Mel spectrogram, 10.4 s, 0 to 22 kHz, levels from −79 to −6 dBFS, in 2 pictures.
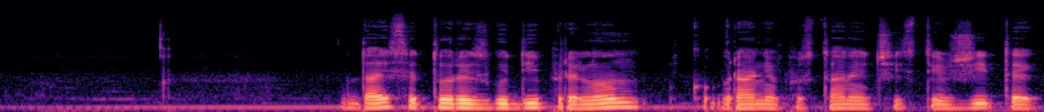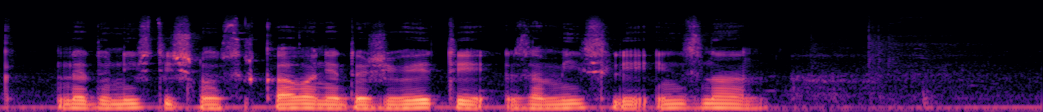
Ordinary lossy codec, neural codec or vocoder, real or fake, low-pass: none; none; real; 19.8 kHz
